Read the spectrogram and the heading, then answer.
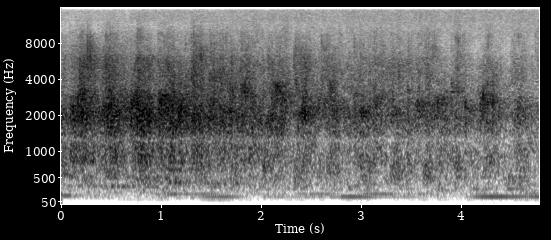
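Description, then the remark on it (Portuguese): A church audience applauds the Lord for the worship team, a dense wash of many hands clapping at an even loudness throughout, with a faint low hum underneath and no speech over it. “E vocês podem aplaudir o Senhor por essa equipe maravilhosa.”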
